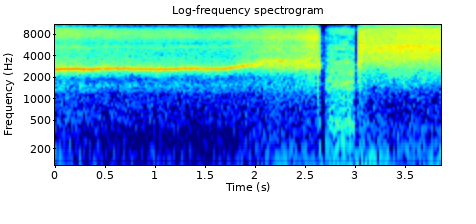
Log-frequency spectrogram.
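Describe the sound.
A teapot left too long on the stove whistles with steam: a shrill, steady tone over hiss that climbs slightly in pitch, cuts out briefly, then returns as a louder rush of steam.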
